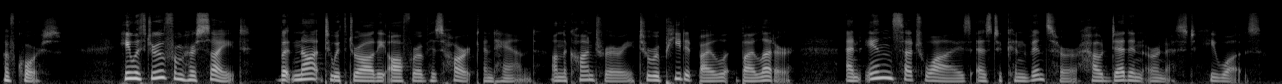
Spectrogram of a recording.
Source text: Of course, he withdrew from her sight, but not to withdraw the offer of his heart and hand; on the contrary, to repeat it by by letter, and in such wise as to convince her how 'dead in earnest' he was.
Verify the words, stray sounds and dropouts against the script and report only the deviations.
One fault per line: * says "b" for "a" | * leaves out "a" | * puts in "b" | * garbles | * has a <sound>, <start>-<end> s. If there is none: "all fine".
all fine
